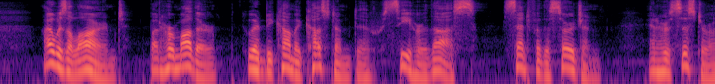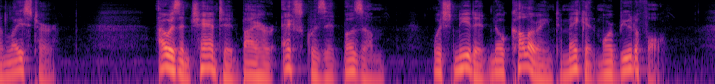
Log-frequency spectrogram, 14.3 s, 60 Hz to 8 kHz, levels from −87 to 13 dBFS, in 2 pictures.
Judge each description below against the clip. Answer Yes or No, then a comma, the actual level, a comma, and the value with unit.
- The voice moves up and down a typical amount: No, wide, 7.5 semitones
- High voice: No, low, 115 Hz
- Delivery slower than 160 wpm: No, average, 165 wpm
